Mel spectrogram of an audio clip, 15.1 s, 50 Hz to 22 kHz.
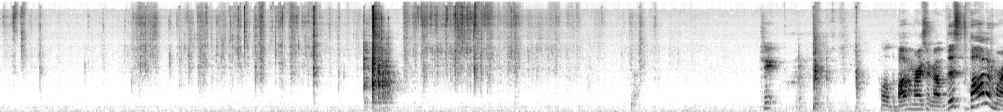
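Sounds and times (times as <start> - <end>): hands rustling computer parts: 0.0 - 10.2.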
